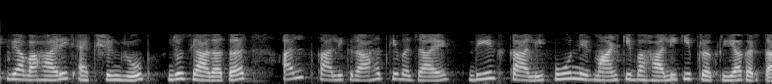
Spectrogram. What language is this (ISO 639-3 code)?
hin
